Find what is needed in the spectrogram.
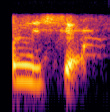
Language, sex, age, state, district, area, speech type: Bodo, female, 45-60, Assam, Udalguri, rural, conversation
